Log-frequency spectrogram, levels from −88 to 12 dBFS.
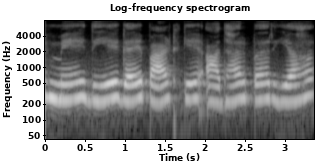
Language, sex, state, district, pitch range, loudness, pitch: Hindi, female, Madhya Pradesh, Dhar, 230-260 Hz, -15 LUFS, 245 Hz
